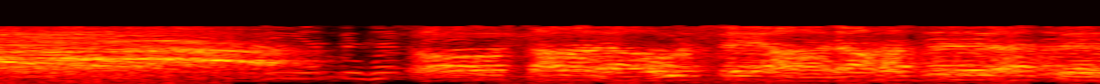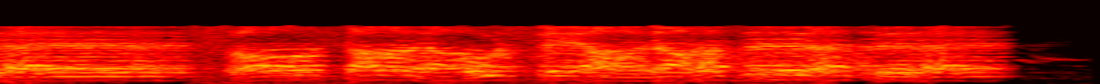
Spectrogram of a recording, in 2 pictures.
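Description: A crowd chants the Faizan-e-Ala Hazrat religious slogan back at a naat competition show in loud shouted bursts. Many rhythmic calls are separated by brief pauses throughout.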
